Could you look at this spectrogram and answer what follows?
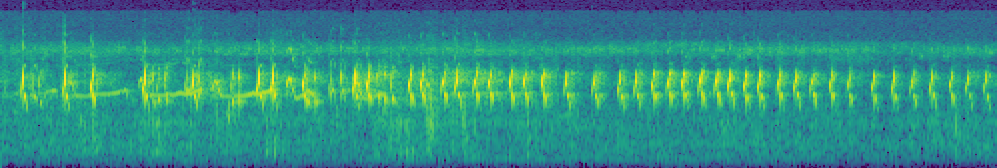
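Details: Blue-tailed bee-eater calling with rapid, clipped chirping notes, at first tangled and uneven, then settling into an even, quick string of repeated tweets over a constant high-pitched hum.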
